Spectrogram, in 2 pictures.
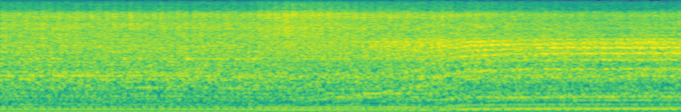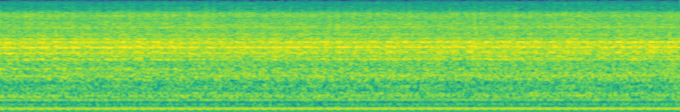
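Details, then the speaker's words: Walker mower gearbox-driven deck (PTO, not belt spindles), drive engaged during repair test: loud steady low hum settling into even drone; typical normal Walker gearbox sound, nothing irregular. "Okay, that sounded perfectly fine. That's exactly what a walker should sound like. You get that loud humming."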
